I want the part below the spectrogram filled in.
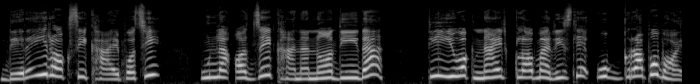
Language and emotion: Nepali, angry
